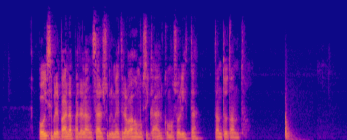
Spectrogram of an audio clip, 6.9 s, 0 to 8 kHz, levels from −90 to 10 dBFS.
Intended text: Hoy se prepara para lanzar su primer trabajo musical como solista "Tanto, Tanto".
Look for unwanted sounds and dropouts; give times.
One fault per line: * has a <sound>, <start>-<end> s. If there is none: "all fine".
* has a thud, 5.7-6.3 s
